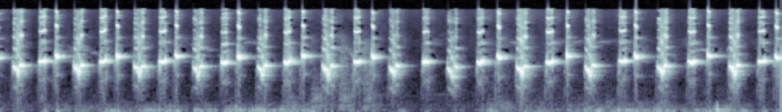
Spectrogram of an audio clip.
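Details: Sooty-headed bulbul calling its companions, with steady rapid series of whistled upslurred notes alternating with lower bubbly slurs, nonstop for almost eight seconds over faint low background rumble.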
